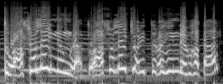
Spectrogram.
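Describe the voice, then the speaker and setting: A woman voicing a jealous, scolding village wife in a comedy cartoon, with a pitched-up voice. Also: lively intonation, very fast. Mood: furious, scolding. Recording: loud music behind the voice.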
